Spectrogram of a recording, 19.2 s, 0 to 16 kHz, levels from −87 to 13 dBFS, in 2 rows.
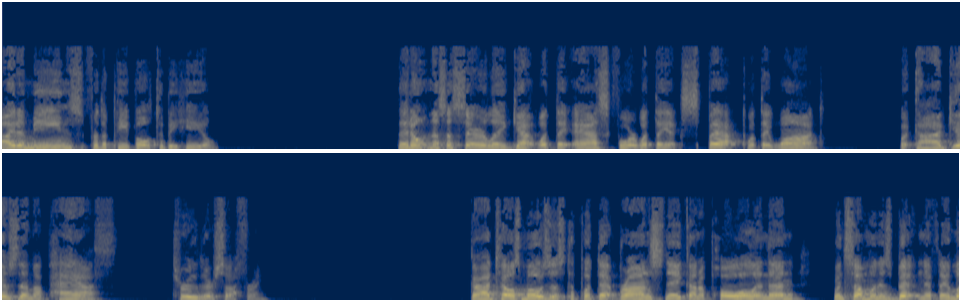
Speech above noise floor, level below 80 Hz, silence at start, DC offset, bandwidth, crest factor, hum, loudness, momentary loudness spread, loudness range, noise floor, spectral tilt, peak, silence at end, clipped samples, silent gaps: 66 dB; -72 dBFS; 0 s; under 0.1%; 11.5 kHz; 18 dB; none; -25 LUFS; 12 LU; 9 LU; -90 dBFS; -5 dB/octave; -6 dBFS; 0 s; under 0.1%; none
